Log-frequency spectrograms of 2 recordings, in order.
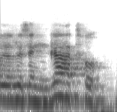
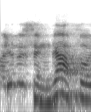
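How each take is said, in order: First: "gato" said with a crisp ordinary t, ending in a falling tone; gato with a plain t. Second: "gato" said as gaθo, the t softened to a lisped th; gato with a th sound. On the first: Teacher contrasting for students the plain t in "gato". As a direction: say "gato" with a clean t. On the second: Teacher showing students one regional way to say "gato" as gaθo. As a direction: say "gato" with a th in place of the t. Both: Shown as a demonstration. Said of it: "también para gato".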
